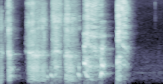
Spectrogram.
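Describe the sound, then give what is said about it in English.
A voice imitates a creature's rough, throaty coughs and snorts as it shifts, trying to get comfortable, in a quick run of five or six loud bursts, ending abruptly in silence. “It coughs and snorts and shifts, trying to get comfortable again.”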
